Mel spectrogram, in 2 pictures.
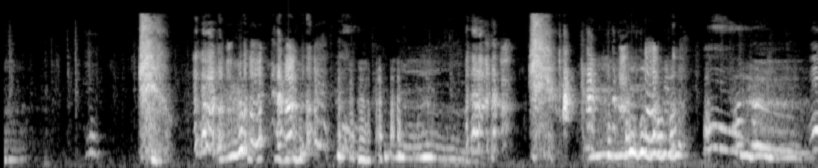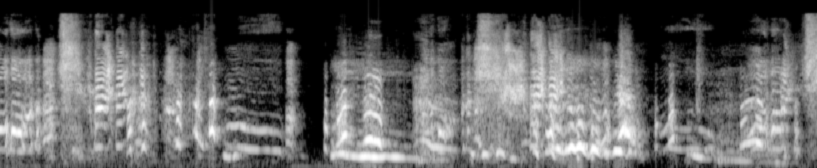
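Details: Several sharp, explosive sneezes, each answered by a baby's bursts of giggling and belly laughter in a small room; sneezing.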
